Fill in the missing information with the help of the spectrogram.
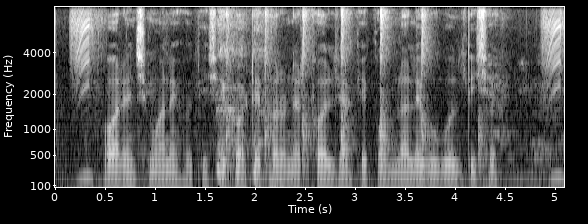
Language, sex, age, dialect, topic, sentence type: Bengali, male, 18-24, Western, agriculture, statement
